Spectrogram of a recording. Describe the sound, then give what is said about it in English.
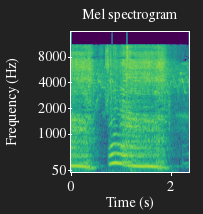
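A lion roars loudly, one long, deep, rumbling call that swells in the middle and holds for about two seconds before trailing off. “It's not a walrus, no, and it's not an elephant. It's actually a lion.”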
